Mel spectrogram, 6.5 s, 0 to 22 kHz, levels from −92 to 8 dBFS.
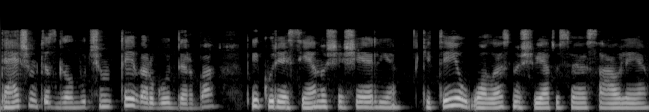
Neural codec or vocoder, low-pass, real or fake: codec, 16 kHz, 8 kbps, FreqCodec, larger model; 7.2 kHz; fake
